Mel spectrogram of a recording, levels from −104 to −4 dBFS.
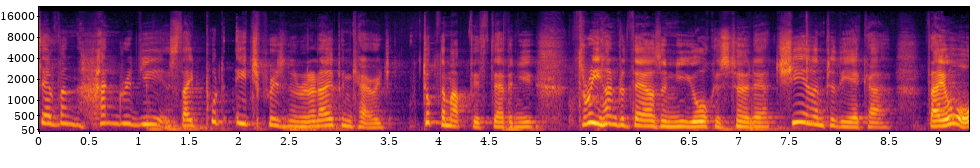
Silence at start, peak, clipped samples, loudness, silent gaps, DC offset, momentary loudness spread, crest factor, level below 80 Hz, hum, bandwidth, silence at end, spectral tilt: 0 s; -4 dBFS; under 0.1%; -25 LUFS; none; under 0.1%; 11 LU; 20 dB; -52 dBFS; none; 17.5 kHz; 0 s; -5.5 dB/octave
